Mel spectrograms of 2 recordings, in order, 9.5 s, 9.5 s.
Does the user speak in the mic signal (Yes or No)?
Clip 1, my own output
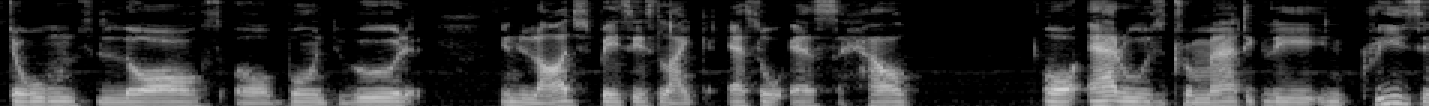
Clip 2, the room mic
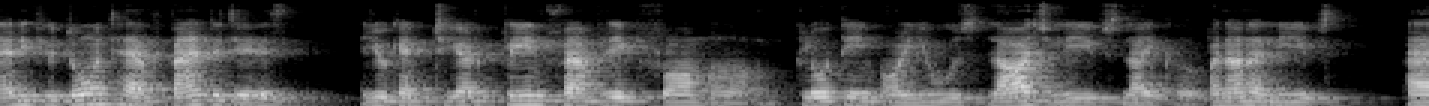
Yes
